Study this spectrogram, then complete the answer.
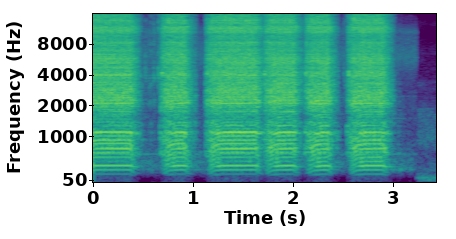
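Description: A sewing machine joins two pant pieces in six quick motor bursts, each loud and close, with short pauses between them.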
